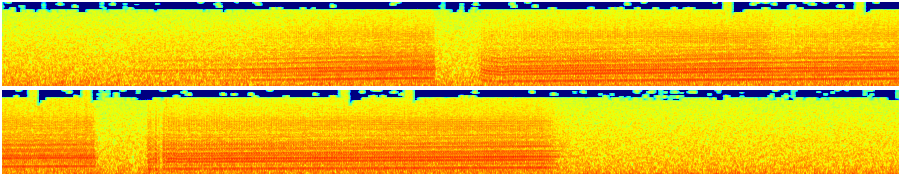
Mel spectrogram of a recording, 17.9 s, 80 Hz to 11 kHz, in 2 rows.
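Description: Engine-swapped BMW E28 accelerating hard through the gears. The engine note climbs steadily, drops with an upshift about four seconds in and again about ten seconds in, climbs once more, and drops away suddenly near the end, over a steady haze of wind and road noise.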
